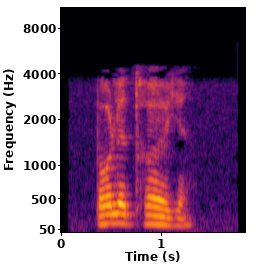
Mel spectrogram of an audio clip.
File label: "trage", Alsace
